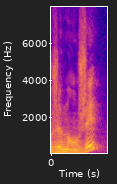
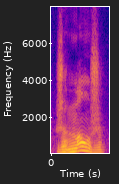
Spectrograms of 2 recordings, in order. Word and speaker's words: je mange: Et oui, mais si vous dites : “Je mangeais”, c'est la la phonétique, c'est la phonétique de l'imparfait. “Je mange”. Avec “e”.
